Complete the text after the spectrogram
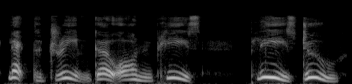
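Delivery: drawn-out, imploring plea that climbs high; fervent pleading. A narrator's reading. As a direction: beg for it to continue, rising in urgency. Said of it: "he pleaded fervently".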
